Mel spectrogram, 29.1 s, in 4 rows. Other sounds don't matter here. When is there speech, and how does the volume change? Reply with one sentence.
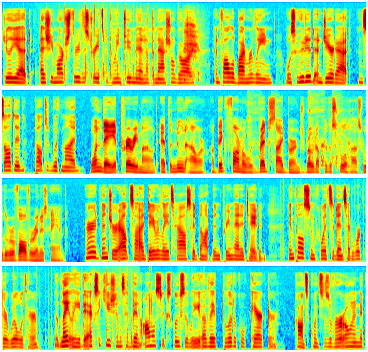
The speech can be heard from 0.0 to 29.0 s, at a steady volume.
